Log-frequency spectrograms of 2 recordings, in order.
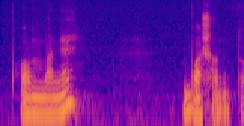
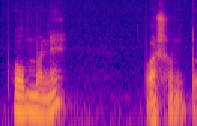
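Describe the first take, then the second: No difference in how they are said.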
